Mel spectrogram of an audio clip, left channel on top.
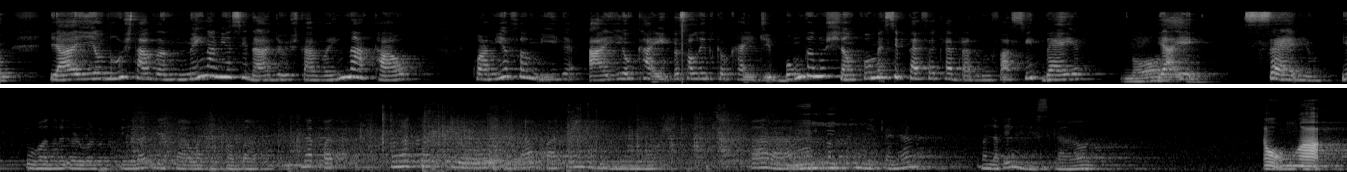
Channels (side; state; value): both; different; correlation 0.01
